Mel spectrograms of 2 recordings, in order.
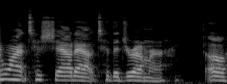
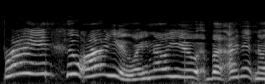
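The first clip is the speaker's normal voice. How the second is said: surprised; 9 semitones higher than usual. Retold or imitated. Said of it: "I'm like".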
